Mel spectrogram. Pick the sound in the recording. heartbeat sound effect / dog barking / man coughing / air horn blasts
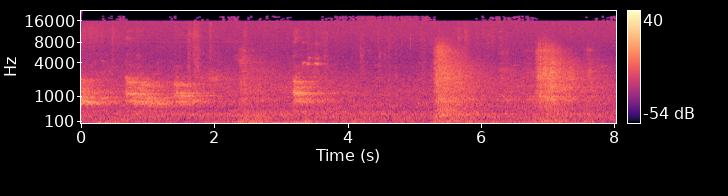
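dog barking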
